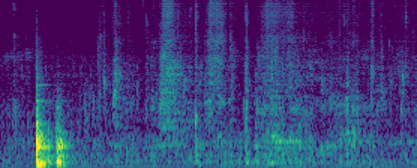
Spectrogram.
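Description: A couple of sharp knocks about half a second in, then a wooden spoon stirring a thick tomato-and-beef goulash in a stainless-steel pot, with soft, wet, irregular stirring sounds.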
